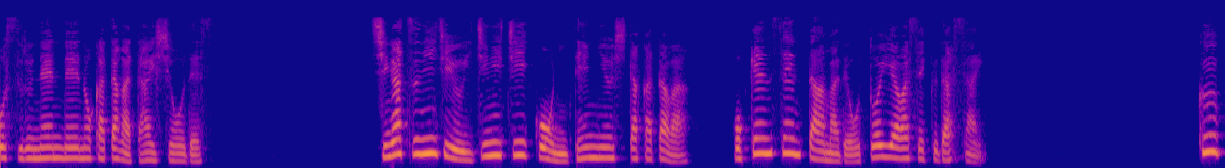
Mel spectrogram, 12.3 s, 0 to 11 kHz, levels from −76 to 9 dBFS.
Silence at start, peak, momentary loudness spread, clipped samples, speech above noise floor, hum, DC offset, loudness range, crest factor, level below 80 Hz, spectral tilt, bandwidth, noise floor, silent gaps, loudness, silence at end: 0 s; -8 dBFS; 11 LU; under 0.1%; 66 dB; none; under 0.1%; 8 LU; 18 dB; -80 dBFS; -6.5 dB/octave; 8 kHz; -90 dBFS; none; -25 LUFS; 0.05 s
